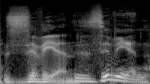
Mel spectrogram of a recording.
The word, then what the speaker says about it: Zivian: And Eric, as another Z to another Z, how do you pronounce your last name? – Zivian. – Thank you. Appreciate that, because I have a notorious for not pronouncing people's names correctly.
